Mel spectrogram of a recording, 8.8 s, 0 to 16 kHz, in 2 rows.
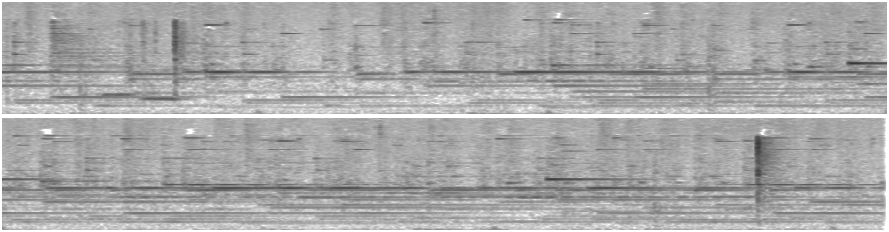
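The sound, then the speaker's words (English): A dense chorus of about 300 antique clocks ticking at once in a workshop, overlapping rhythms, with a few sustained chime tones ringing underneath and a sharp bell-like strike near the end. “The air fills with the sounds of 300 antique clocks in Doyle's workshop”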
